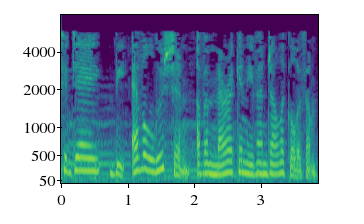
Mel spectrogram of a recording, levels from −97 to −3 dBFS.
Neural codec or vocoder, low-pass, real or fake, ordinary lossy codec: codec, 16 kHz, 16 kbps, FreqCodec, larger model; 7.2 kHz; fake; MP3, 24 kbps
